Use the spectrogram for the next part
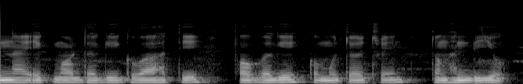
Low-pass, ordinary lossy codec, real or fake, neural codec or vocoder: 7.2 kHz; none; real; none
